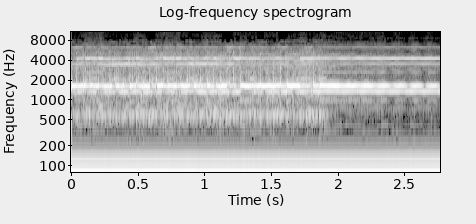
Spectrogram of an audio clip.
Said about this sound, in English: I was catching winks one afternoon when the phone...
